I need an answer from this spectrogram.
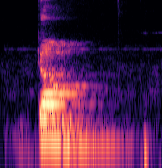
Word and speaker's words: dumb: Dumb, this B is not pronounced.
